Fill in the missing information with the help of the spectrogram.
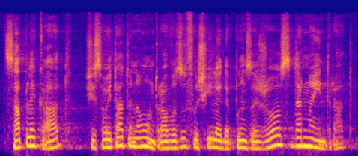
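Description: A man, a preacher, reading scripture aloud to a congregation in a measured, earnest way. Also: a little high, fairly even intonation, vocal fry. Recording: reverberant hall.

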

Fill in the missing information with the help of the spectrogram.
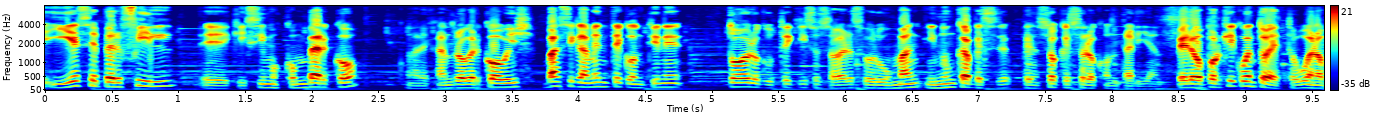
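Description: A man, a journalist co-hosting a radio show, giving conversational political commentary with frequent hesitations. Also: mid-range voice. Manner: conversational, hesitant with fillers and restarts.

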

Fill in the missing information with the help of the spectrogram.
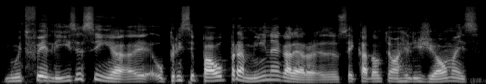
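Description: A man's voice: on the high side, expressive, quick pace, dry recording, clean studio sound. A man hosting a casual podcast, telling a story with lots of slang and swearing. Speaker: podcast host.

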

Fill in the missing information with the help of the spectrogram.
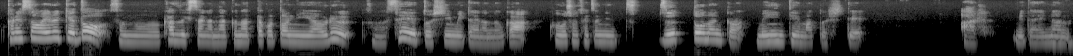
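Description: A woman with a warm, mid-range voice hosts a podcast and introduces a book. Her explanation of the novel is loose and informal, with her thinking aloud and correcting herself as she talks.

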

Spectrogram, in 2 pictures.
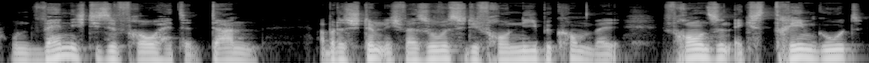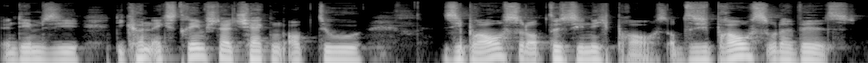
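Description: A man's voice: fairly low pitch, brisk, darkish tone, no room sound, studio quality. A young man in casual podcast chat, talking bluntly and emphatically with lots of slang. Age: young adult.

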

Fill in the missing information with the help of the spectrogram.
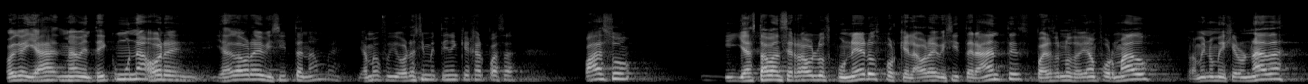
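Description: A man's voice: high-pitched, quick pace, fairly bright tone. A man with a Mexican accent giving an earnest personal testimony in a church hall, acting out the dialogue as he tells it. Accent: Mexican Spanish. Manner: earnest storytelling, acts out dialogue. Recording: echoey hall reverb.

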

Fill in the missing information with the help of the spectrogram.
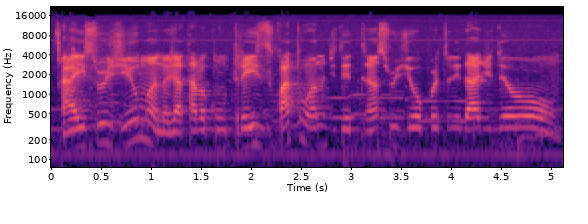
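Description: A man's voice: on the high side, steady tone, moderate pace, pushed and bright, soft background music. A man with a Brazilian Portuguese accent from São Paulo tells personal stories casually, podcast style, in heavy street slang with frequent conversational tags. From Brazil, urban periphery. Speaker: comedian interview guest.

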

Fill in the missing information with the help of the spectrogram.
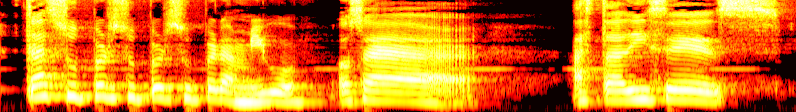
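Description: A young woman co-hosting a casual film podcast, speaking in a relaxed, drawn-out way and quoting scenes in playful voices. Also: medium pitch, soft background music. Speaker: podcast co-host.

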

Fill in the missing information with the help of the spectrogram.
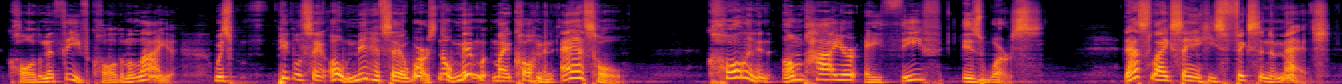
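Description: Male, argumentative casual talker, animated delivery, dry close sound. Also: a little high, breathy edge, no room sound. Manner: emphatic, argumentative, keeps checking with "right?". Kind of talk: casual opinionated chat.

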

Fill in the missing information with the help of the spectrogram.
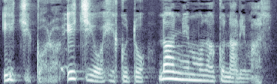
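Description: A nervous, pompous little rat stammers through his lessons, low, slow and whispery, as a woman reader puts him on. He clears his throat to seem important. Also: expressive, heavily acted. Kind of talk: storybook reading.

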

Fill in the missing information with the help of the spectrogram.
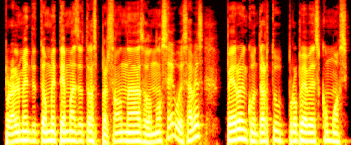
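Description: A man's voice: a little high, steady tone, fast talker, darkish tone, clean tone, no echo, clean studio sound. A man hosting a podcast, asking long, rambling questions in heavy slang. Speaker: podcast host. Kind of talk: casual interview chat.

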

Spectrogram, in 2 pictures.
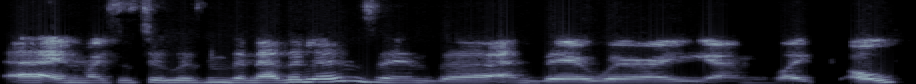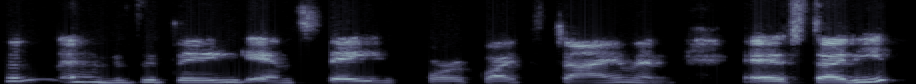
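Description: Speaking in a low voice, a woman takes part in a casual remote podcast interview as the guest. Her delivery is halting and thoughtful, broken by frequent pauses, over dull, dry call audio.

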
